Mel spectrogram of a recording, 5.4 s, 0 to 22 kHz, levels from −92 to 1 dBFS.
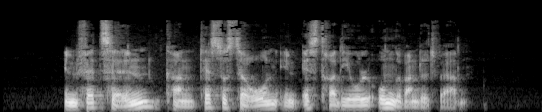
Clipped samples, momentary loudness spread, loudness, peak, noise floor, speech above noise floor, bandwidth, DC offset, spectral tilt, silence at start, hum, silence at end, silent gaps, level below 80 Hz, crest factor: under 0.1%; 9 LU; -16 LUFS; -2 dBFS; -76 dBFS; 60 dB; 11.5 kHz; under 0.1%; -5 dB/octave; 0.65 s; none; 0.75 s; none; -50 dBFS; 16 dB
